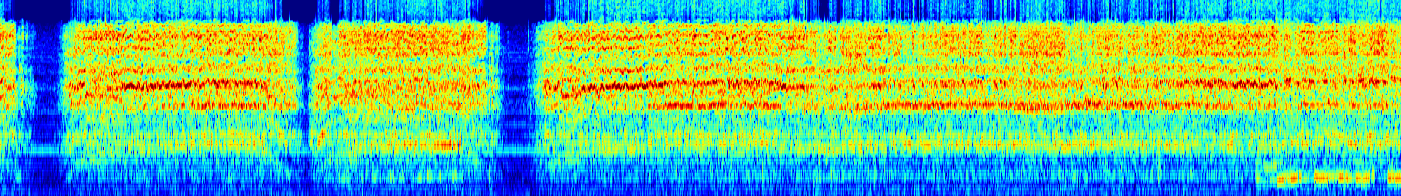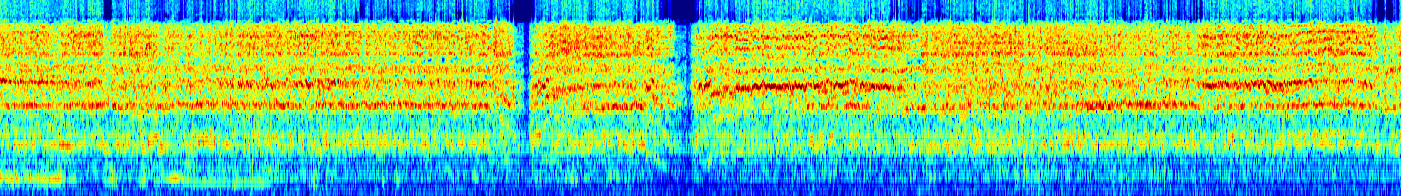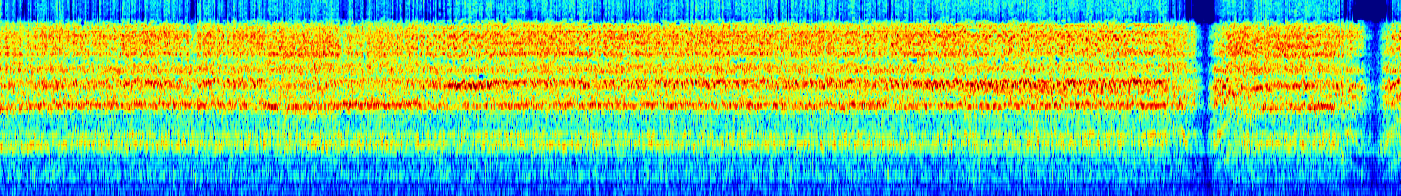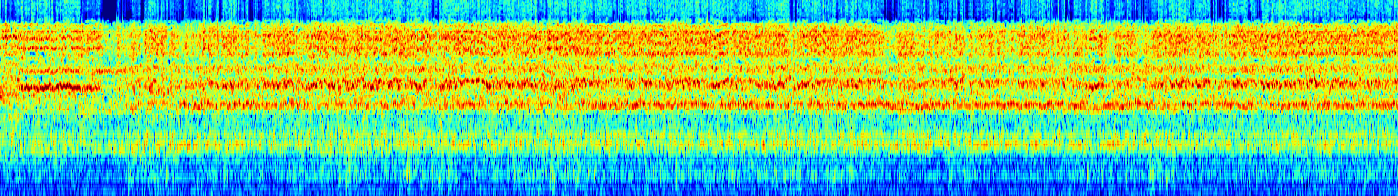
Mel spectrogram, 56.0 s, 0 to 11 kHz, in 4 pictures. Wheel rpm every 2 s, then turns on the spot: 140, 140, 120, 210, 220, 230, 230, 230, 230, 190, 160, 210, 220, 220, 230, 230, 220, 230, 230, 190, 150, 190, 230, 230, 230, 230, 230, 230.
none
